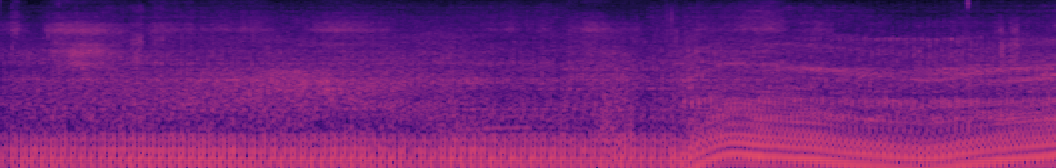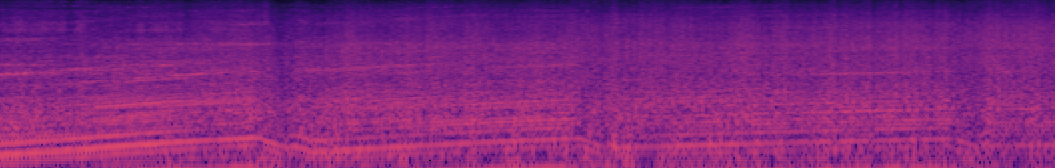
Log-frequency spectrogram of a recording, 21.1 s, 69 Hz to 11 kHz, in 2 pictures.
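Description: A 2023 Honda Shadow Phantom motorcycle being ridden, its engine note dropping and climbing through gear shifts while heavy wind rush buffets the microphone throughout, with no talking.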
